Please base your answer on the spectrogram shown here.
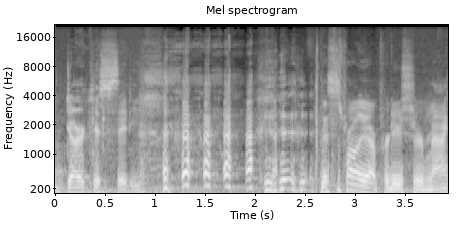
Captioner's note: laughs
